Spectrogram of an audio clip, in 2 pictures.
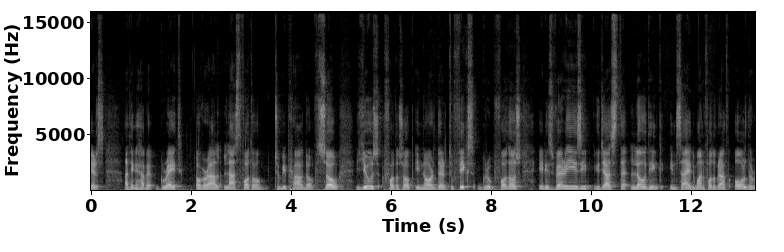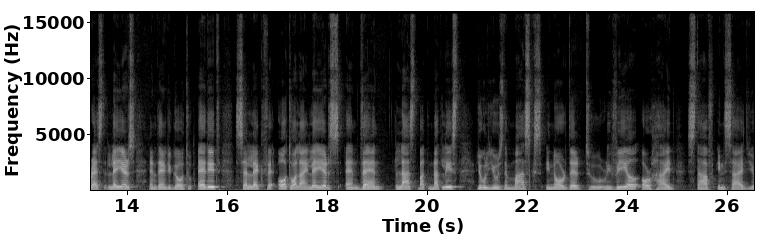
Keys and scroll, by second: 1.7 space, 4.6 space.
